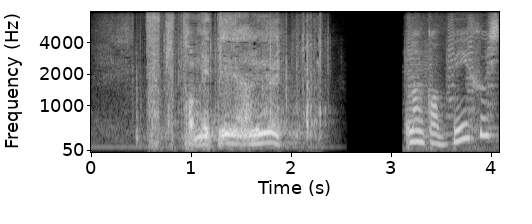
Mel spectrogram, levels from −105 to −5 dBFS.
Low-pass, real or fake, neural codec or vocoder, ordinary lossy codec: none; real; none; none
